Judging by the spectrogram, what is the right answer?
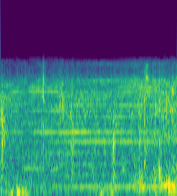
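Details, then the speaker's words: Saturn with the key off, heard once the battery is connected: a steady low electrical buzz with a faint higher hum over it, running continuously and still present with the car on; source not found. "buzzing sound somewhere over here can't tell what it is and it still runs even when I turn the car on okay"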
